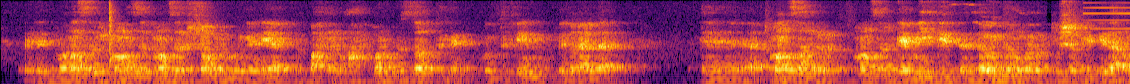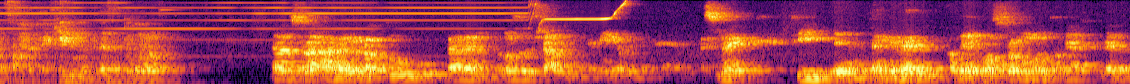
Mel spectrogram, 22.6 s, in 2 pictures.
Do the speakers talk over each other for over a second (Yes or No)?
No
